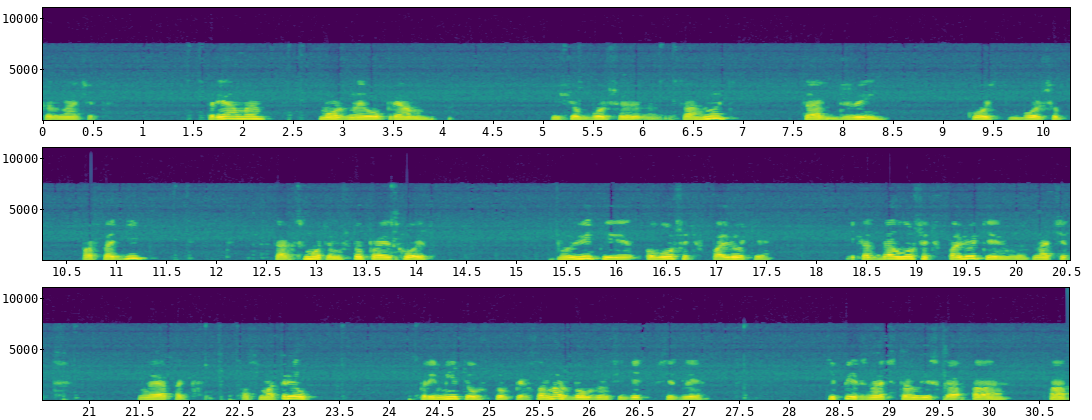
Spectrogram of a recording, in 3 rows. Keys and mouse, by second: 2.5 click, 3.9 r, 6.3 click, 8.2 g, 11.9 click, 12.9 shift+middle click, 20.9-22.2 shift+middle drag, 22.4-23.6 middle drag, 24.3-27.6 middle drag.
